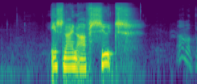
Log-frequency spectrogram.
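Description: A middle-aged man speaks loudly and with animation into a close microphone.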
